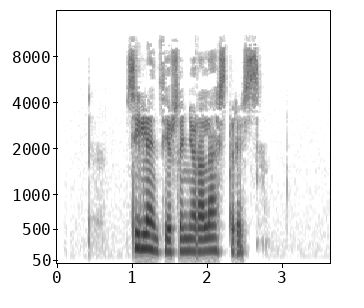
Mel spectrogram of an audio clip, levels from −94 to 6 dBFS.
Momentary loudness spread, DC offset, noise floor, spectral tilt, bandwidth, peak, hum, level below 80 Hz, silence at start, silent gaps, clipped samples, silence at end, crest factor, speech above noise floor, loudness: 12 LU; under 0.1%; -78 dBFS; -4.5 dB/octave; 11 kHz; -4 dBFS; none; -74 dBFS; 0.9 s; none; under 0.1%; 0.95 s; 20 dB; 57 dB; -21 LUFS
